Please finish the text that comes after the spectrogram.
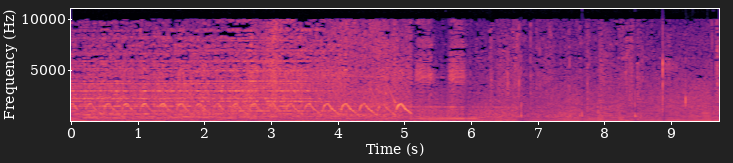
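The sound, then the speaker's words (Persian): An ambulance siren wails in quick rising and falling cycles for about five seconds, then cuts off, leaving a loud, steady low rumble and hum. “به در ورودی زنگ بزن، اجازه ورود آمبولانس بدن.”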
